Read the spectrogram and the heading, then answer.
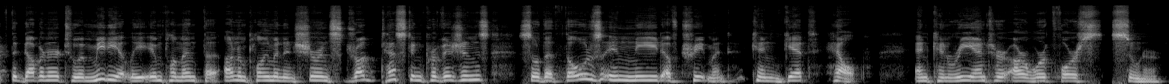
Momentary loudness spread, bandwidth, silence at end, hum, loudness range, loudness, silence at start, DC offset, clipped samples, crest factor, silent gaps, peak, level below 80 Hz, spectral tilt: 6 LU; 17 kHz; 0.05 s; none; 3 LU; -22 LUFS; 0 s; under 0.1%; under 0.1%; 12 dB; none; -10 dBFS; -60 dBFS; -5 dB/octave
